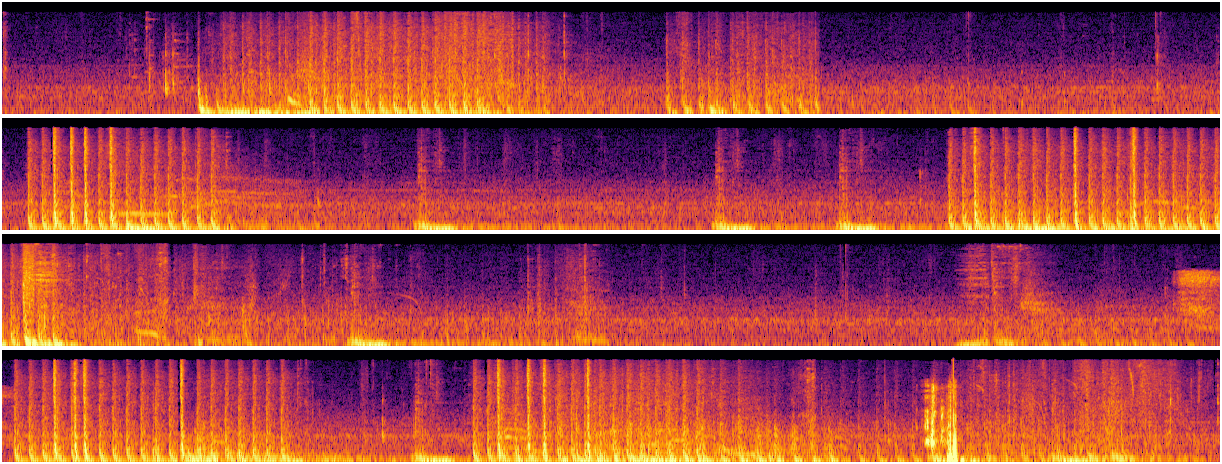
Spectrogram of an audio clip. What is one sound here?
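Rifles fire in loud, rapid bursts.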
